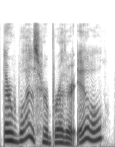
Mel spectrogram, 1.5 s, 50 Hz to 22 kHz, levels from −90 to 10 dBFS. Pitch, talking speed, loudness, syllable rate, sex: 215 Hz, 195 wpm, -15 LUFS, 5.1 syllables/s, female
